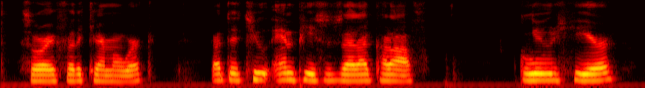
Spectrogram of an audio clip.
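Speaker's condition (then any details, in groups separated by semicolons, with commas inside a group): Cerebral palsy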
